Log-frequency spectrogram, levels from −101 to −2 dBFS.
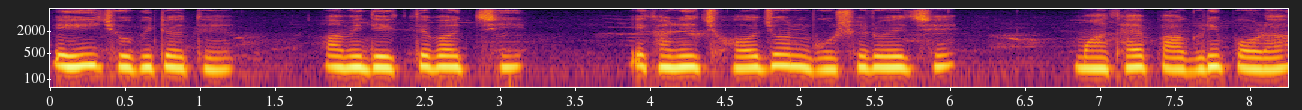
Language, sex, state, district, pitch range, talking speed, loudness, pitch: Bengali, male, West Bengal, Jalpaiguri, 200-215 Hz, 85 wpm, -14 LUFS, 210 Hz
